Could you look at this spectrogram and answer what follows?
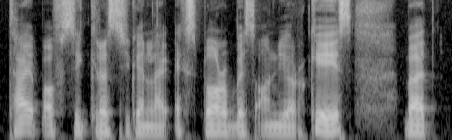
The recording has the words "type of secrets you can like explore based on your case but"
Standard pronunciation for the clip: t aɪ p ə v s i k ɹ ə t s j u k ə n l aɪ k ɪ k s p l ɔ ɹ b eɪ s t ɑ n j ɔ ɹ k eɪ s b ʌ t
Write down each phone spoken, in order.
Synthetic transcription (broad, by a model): t aɪ p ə f s i k ɹ ə t s j u k ə n l aɪ k ɪ k s p l ɔ ɹ b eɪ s ɑ n j ɔ ɹ k eɪ s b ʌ t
